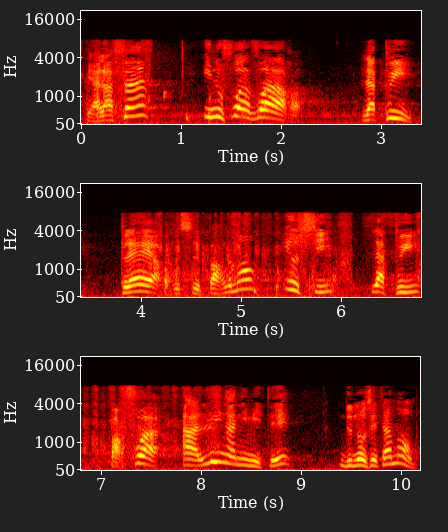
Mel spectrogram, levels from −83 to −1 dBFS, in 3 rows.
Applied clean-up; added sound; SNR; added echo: none; Writing + Water / Liquid; 17 dB; none.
